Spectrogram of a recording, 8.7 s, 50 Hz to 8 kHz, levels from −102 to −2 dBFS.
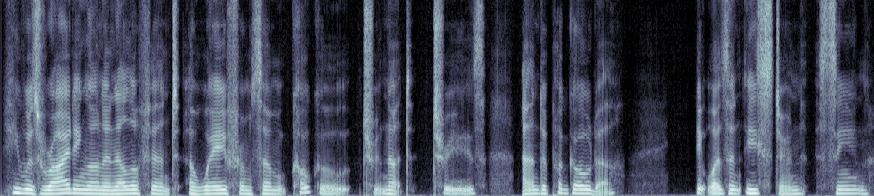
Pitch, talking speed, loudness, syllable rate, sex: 155 Hz, 135 wpm, -17 LUFS, 5.7 syllables/s, female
